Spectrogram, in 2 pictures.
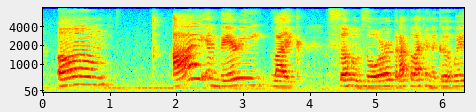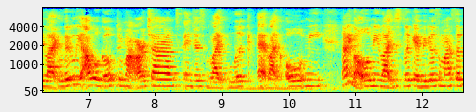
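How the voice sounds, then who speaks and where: A woman speaks at a moderate pace with ordinary pitch variation. Noticeable background noise and audible room echo surround her voice. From US South, Fort Pierce, Florida. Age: 20s. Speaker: podcast host. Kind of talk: casual interview. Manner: casual, filler-heavy.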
